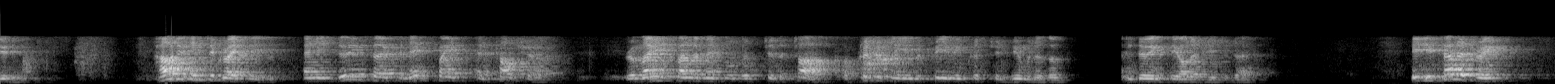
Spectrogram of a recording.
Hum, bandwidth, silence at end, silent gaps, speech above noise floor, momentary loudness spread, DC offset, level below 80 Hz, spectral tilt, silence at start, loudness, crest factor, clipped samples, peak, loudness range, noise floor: none; 4.1 kHz; 0.2 s; none; 45 dB; 18 LU; under 0.1%; -74 dBFS; -5.5 dB/octave; 0 s; -19 LUFS; 20 dB; under 0.1%; 0 dBFS; 6 LU; -64 dBFS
